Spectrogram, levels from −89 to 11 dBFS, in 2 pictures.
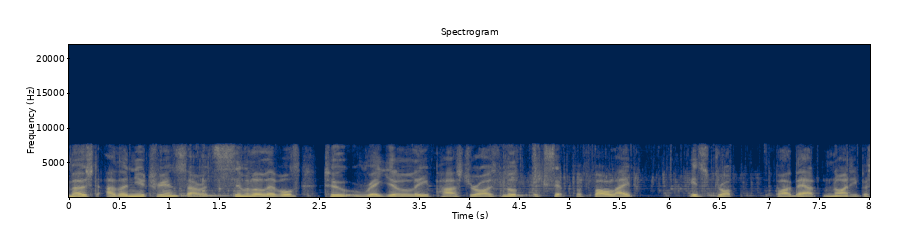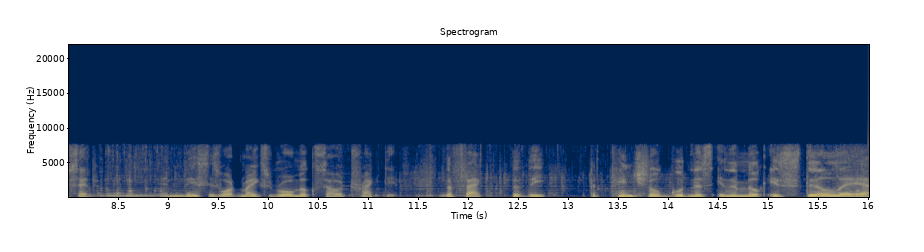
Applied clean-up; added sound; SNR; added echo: neural mask model RNNoise.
